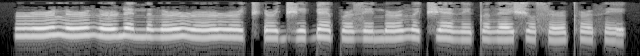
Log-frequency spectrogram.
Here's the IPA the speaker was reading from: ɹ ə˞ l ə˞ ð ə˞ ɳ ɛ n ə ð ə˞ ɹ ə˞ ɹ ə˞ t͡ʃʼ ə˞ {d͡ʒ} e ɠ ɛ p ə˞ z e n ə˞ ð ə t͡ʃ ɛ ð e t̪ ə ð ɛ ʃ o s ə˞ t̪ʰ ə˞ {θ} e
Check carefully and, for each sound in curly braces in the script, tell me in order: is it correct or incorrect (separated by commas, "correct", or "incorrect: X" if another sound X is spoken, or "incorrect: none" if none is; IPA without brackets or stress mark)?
correct, correct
